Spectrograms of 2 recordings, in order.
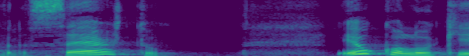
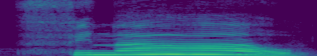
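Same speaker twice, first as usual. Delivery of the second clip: "final" called higher, NAL held long; chamando um amiguinho; 6 semitones higher than usual. Shown as a demonstration. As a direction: call "final" across the street, stretching nal. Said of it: "Chame a palavra final como se". (chamando "final" de longe, alongando o nal)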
